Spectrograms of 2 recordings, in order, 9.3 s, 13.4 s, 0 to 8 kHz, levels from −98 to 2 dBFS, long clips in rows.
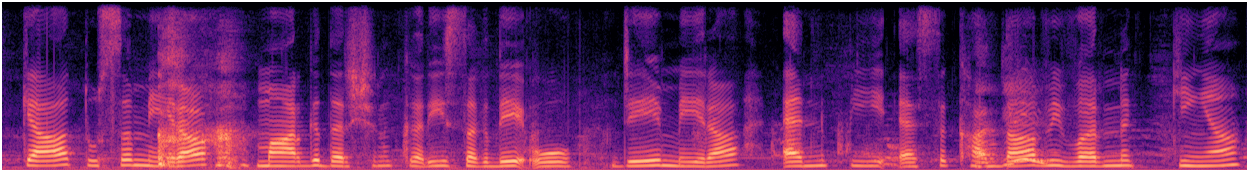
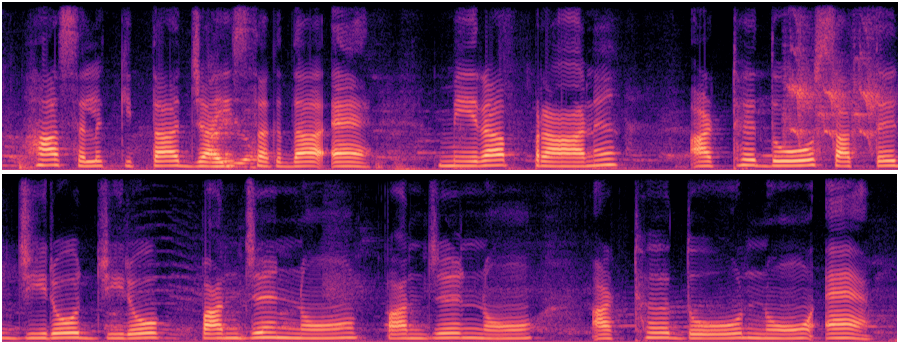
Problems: constant background noise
